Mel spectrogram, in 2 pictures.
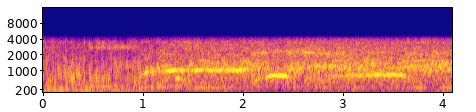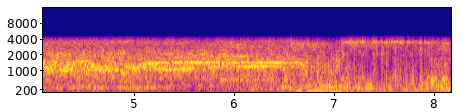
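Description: Live pop music played loud in an arena, recorded from among the audience on a low-quality device that makes it sound dull and muffled. Long, high held voice notes run over it, with crowd noise mixed in.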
